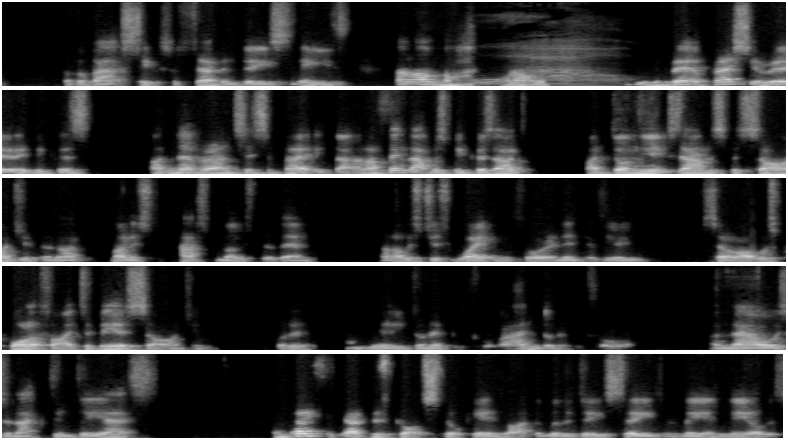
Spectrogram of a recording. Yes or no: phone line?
no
